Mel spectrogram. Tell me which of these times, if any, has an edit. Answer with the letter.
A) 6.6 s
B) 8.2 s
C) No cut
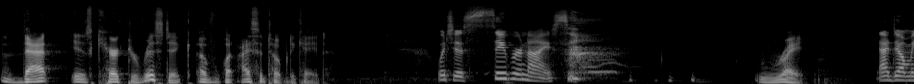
C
